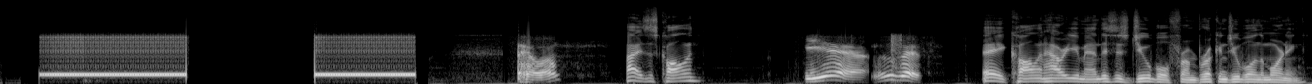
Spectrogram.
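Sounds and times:
telephone dial tone: 0.4s - 1.9s, 3.1s - 4.2s
speech: 6.3s - 7.1s, 8.1s - 13.1s.

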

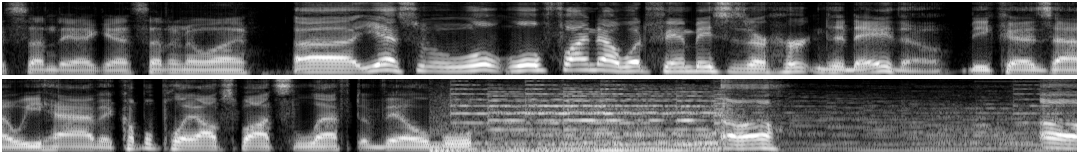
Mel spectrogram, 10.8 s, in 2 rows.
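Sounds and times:
speech: 0.0s - 8.1s, 9.0s - 9.4s, 10.6s - 10.7s
brassy horn blast: 7.5s - 10.7s.

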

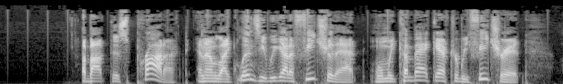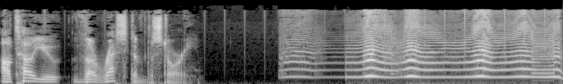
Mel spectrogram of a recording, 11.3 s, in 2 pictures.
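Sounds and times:
speech: 0.8s - 7.6s
flying bug buzzing: 8.3s - 11.2s.

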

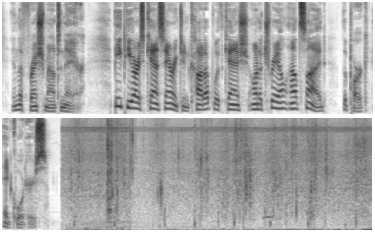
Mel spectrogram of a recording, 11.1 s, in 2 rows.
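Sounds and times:
speech: 0.2s - 7.4s
footsteps on a mountain trail to Cataract Falls: 6.5s - 11.1s.

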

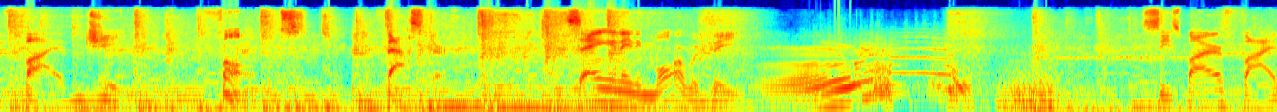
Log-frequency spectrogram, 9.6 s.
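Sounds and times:
speech: 0.2s - 7.4s, 8.6s - 9.5s
bull mooing: 5.6s - 7.5s.

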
